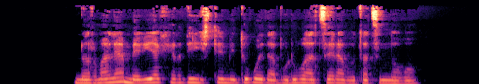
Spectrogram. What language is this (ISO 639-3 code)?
eus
